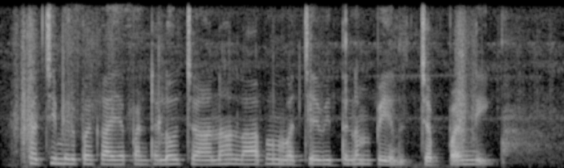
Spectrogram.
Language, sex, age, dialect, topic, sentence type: Telugu, female, 18-24, Southern, agriculture, question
